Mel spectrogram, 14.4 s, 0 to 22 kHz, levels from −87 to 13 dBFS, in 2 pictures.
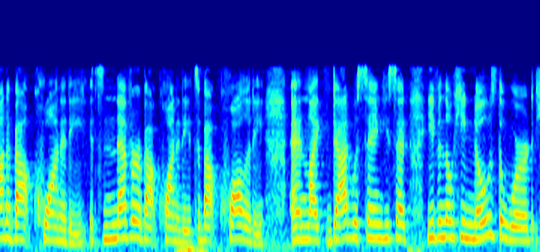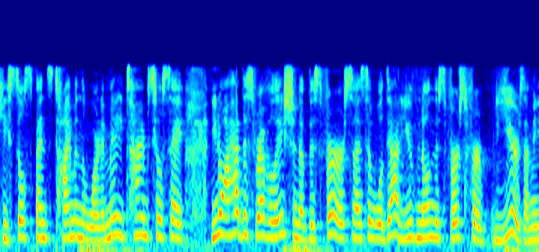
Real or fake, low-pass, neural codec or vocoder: real; 7.2 kHz; none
